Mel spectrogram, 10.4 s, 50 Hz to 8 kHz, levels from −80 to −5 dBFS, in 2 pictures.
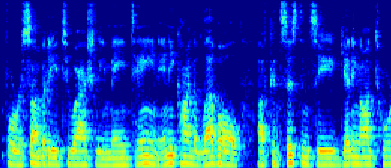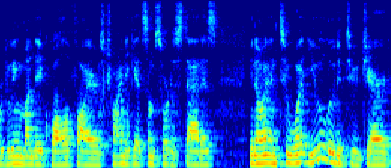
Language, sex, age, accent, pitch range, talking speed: English, male, 30-49, American, 130-155 Hz, 190 wpm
